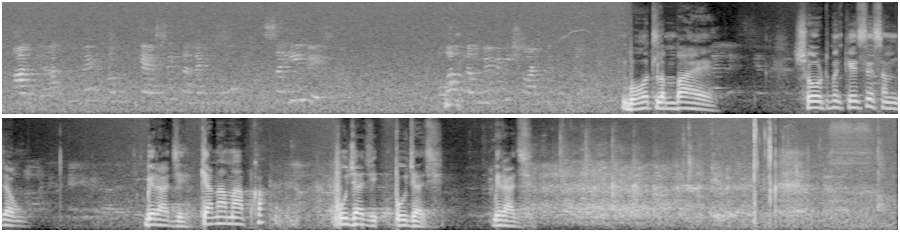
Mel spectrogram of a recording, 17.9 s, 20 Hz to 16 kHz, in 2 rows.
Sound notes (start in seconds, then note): 13.7 laughing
